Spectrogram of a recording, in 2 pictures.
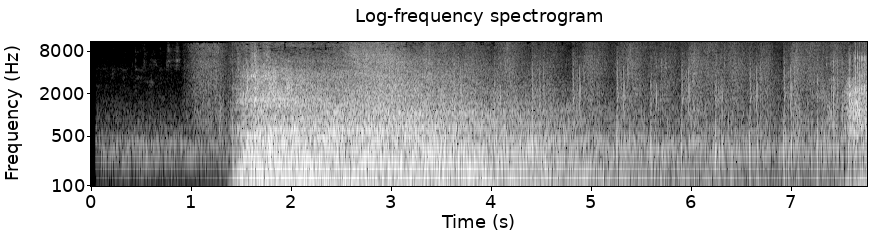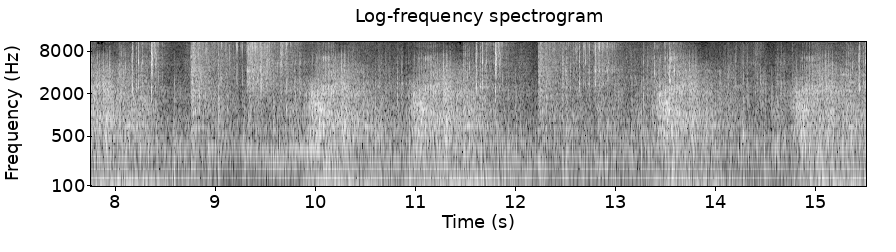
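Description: Footsteps run quickly over a stone floor.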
